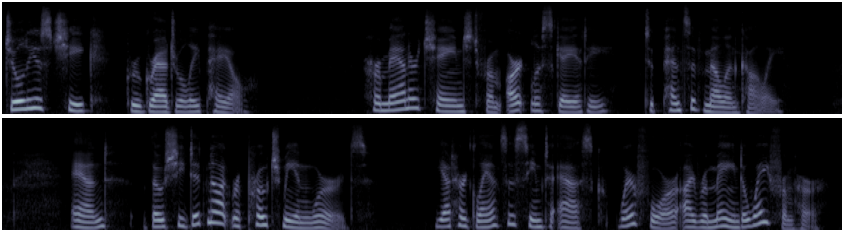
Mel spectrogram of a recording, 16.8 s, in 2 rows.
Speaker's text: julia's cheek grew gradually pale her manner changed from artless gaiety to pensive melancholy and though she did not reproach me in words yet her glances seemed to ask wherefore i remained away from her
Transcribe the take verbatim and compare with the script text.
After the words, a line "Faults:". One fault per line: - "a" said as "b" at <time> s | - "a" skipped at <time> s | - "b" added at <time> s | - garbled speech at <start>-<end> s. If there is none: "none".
julia's cheek grew gradually pale her manner changed from artless gaiety to pensive melancholy and though she did not reproach me in words yet her glances seemed to ask wherefore i remained away from her
Faults:
none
